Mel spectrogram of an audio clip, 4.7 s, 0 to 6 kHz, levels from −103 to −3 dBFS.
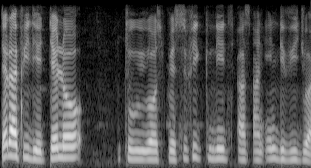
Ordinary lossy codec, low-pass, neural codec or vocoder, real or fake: none; 5.4 kHz; none; real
